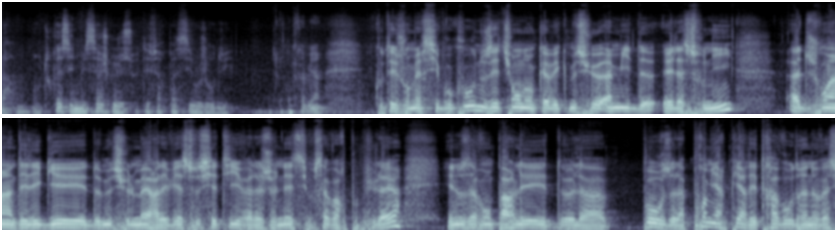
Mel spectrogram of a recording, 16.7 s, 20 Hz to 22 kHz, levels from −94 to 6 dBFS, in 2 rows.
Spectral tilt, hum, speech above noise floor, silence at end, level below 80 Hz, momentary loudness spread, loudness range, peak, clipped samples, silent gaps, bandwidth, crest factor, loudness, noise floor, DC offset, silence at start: -5 dB/octave; none; 20 dB; 0 s; -40 dBFS; 18 LU; 9 LU; -2 dBFS; under 0.1%; none; 15 kHz; 18 dB; -18 LUFS; -39 dBFS; under 0.1%; 0 s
